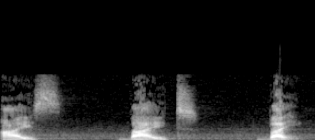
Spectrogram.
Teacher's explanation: during the articulation of this vowel the lips are unrounded for the both elements · the glide movement begins from front open position and moves in the direction of RPE.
